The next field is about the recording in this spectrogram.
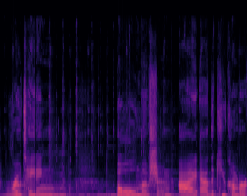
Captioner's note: whisk scraping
